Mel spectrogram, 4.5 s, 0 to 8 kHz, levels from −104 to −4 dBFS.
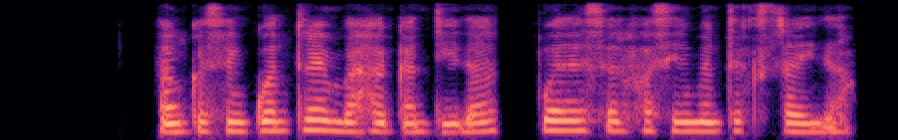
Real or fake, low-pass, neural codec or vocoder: fake; 7.2 kHz; codec, 16 kHz, 4 kbps, FreqCodec, smaller model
